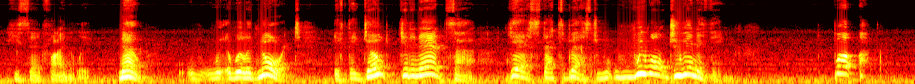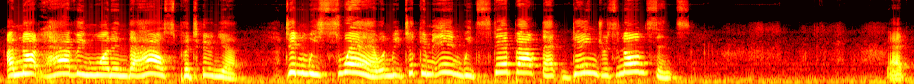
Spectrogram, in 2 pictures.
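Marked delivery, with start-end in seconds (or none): 1.2-7.3 louder, nervous stammer; stammering husband. Acted. Uncle Vernon to Petunia, a nervous stammering plan. 8.3-16.1 high, loud vehement insistence; vehement husband. Acted. Uncle Vernon to Petunia, high and vehement.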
